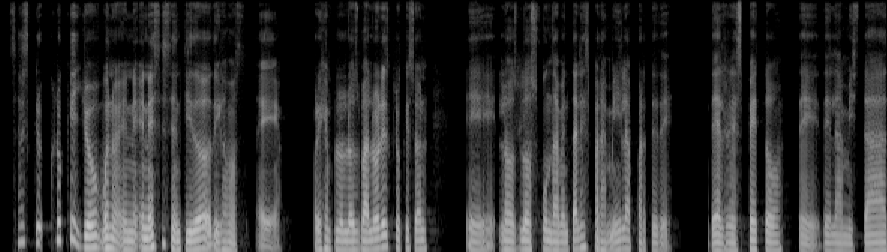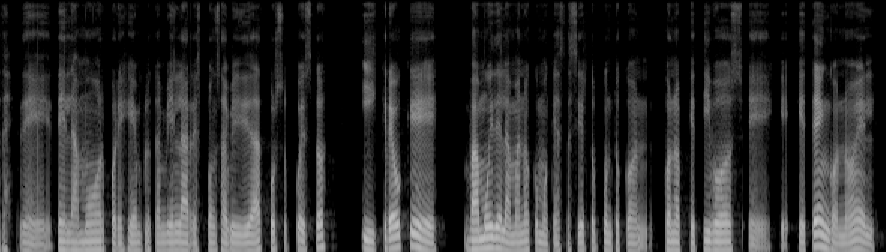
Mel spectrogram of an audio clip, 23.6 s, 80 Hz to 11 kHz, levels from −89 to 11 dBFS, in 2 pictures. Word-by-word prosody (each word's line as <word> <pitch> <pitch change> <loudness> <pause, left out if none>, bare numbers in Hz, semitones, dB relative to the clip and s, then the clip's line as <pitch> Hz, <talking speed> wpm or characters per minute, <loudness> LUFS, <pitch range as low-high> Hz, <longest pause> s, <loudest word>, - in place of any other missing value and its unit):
Sabes, 215 +1 -9
cre 205 -1 -3
creo 240 -1 0
que 240 -6 -2
yo, 145 -1 +6
bueno, 135 -3 +5
en 115 +1 +3
en 130 +3 +4
ese 160 +8 +3
sentido, 120 -3 +4
digamos, 110 -2 -1 0.2
eh, - - -3 0.4
por - - 0
ejemplo, 120 -1 0
los 115 0 +3
valores 125 +6 +4
creo 130 - -3
que 130 - -5
son, 120 -1 -1 0.5
eh, 110 -1 -3
los 115 0 0
los 120 -2 +2
fundamentales 120 +4 0
para 115 -3 -1
mí, 110 +3 -1
la 130 -1 -1
parte 105 -1 -5
de 100 - -8 0.4
del 105 0 +2
respeto, 105 +1 -1 0.2
de 95 -4 -4
de 105 -1 -3
la 105 0 -3
amistad, 105 +2 -2 0.2
de 95 -4 -5
del 115 -1 +1
amor, 110 +1 0
por 105 -3 -3
ejemplo, 105 +2 -3
también 110 +1 -1
la 105 -2 +2
responsabilidad, 105 +1 -1
por - - 0
supuesto, 140 +7 -2 0.4
y 120 -6 +1
creo 140 +2 +4
que 135 -10 +3 0.3
va 120 0 +5
muy 135 +2 +6
de 135 -1 +5
la 110 -4 +2
mano 105 +3 0
como 105 -3 -3
que 95 - -7
hasta 100 +1 -9
cierto 110 +2 -3
punto 110 -1 -3
con 100 0 -4 0.2
con 115 -1 +2
objetivos, 110 +1 0
eh, 80 -5 -6
que - - -9
que 105 -1 -2
tengo, 145 -9 +3
¿no?, 100 +4 0
el, 105 -7 0
115 Hz, 165 wpm, -23 LUFS, 105-125 Hz, 0.5 s, yo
